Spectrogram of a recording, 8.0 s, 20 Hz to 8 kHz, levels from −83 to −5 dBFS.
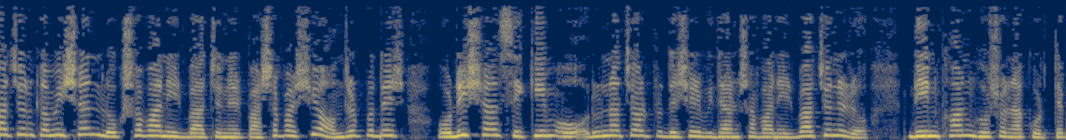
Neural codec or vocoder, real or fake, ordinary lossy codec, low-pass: none; real; none; none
